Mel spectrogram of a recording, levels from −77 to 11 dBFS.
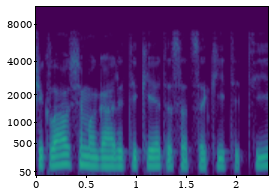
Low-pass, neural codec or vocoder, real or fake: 7.2 kHz; none; real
